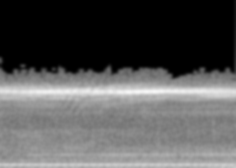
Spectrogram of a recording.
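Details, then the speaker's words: Three-phase induction motor on a star-delta starter after switching from star to delta connection: a sudden loud, steady hum at one fixed pitch, with no surging or rattle, as torque increases. Normal delta running. "Gumana yung ating Y connection. Pansin niyo, medyo light lang yung ano niya, light lang yung tunog niya. Hindi siya ganoon parang kabilis."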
